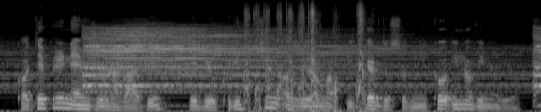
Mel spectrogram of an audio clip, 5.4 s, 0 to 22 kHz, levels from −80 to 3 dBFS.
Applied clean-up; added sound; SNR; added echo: none; Zipper (clothing) + Crash cymbal; 1 dB; none.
